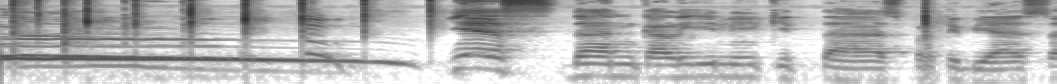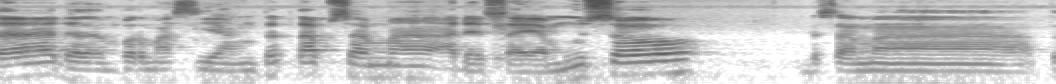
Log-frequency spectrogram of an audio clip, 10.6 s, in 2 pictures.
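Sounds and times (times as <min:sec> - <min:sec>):
hand claps: 0:00.0 - 0:02.3
speech: 0:02.5 - 0:10.5.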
